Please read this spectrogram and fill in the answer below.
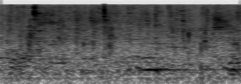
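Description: Indistinct voices in a room with scattered light clicks and knocks, and a short low voice-like tone past the halfway point.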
